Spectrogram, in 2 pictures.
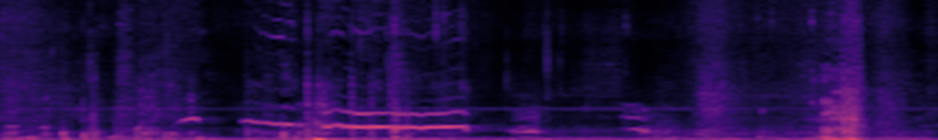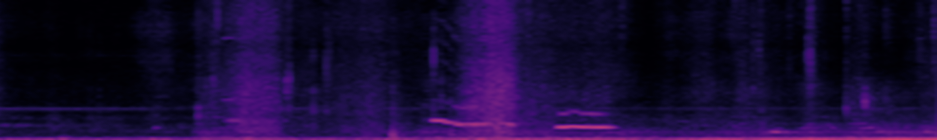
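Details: Rottweiler puppies from the litter of Siro and Loki, just over one week old, eyes not yet open and learning to walk; thin high whines rise and fall in short bursts, separated by quiet gaps and clattering bumps.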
